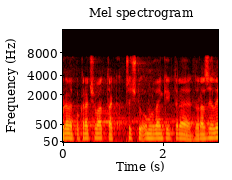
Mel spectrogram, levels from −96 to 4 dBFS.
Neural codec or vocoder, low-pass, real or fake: none; 7.2 kHz; real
